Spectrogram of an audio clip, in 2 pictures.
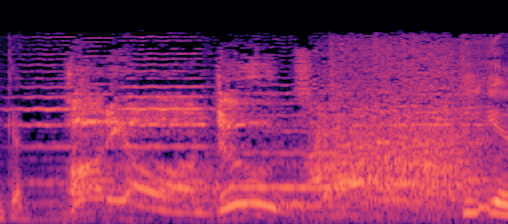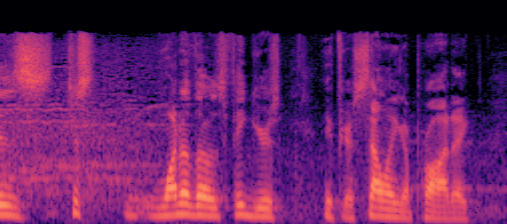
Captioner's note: cheering and applause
